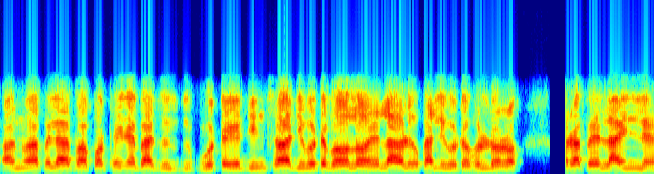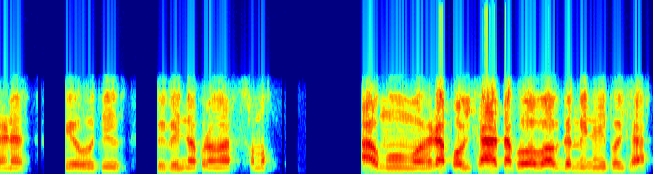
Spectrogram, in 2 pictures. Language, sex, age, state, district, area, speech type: Odia, male, 60+, Odisha, Kendujhar, urban, conversation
